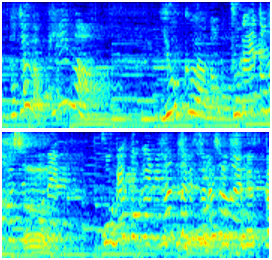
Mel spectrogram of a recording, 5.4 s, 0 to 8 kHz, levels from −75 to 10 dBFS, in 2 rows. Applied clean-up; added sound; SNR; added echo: none; none; none; reverberation time 0.9 s.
